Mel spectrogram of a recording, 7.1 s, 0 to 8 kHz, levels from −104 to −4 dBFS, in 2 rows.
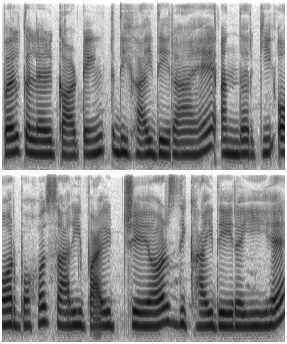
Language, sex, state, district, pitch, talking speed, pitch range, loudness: Hindi, female, Uttar Pradesh, Muzaffarnagar, 200 Hz, 160 wpm, 190-210 Hz, -16 LUFS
